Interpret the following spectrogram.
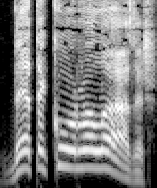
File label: finding, combat ukr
